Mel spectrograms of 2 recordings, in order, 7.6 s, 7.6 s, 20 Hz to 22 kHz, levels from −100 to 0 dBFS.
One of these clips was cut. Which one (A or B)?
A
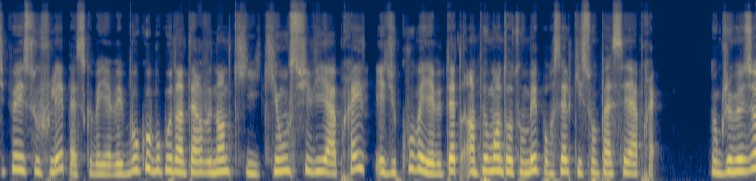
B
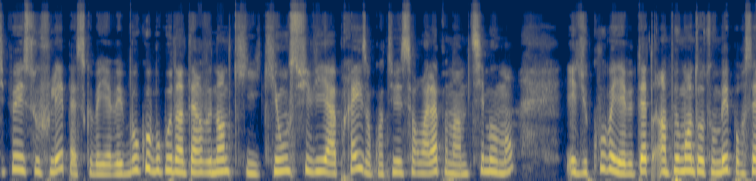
A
